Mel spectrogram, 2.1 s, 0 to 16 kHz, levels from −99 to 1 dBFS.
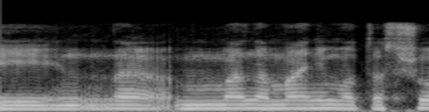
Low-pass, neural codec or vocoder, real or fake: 7.2 kHz; codec, 16 kHz, 8 kbps, FreqCodec, smaller model; fake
